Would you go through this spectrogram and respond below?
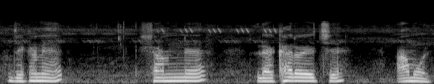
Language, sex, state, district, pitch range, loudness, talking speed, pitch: Bengali, male, Tripura, West Tripura, 115-165 Hz, -14 LUFS, 70 wpm, 150 Hz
